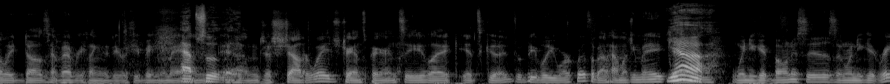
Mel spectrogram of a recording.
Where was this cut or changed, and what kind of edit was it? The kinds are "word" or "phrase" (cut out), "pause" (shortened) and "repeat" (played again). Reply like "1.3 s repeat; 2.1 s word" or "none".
3.0 s word; 5.1 s phrase; 6.3 s word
